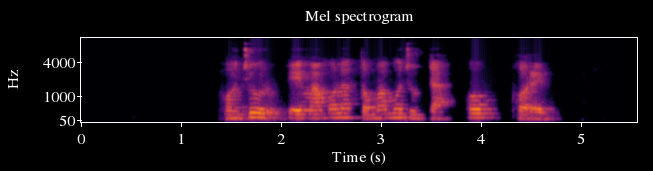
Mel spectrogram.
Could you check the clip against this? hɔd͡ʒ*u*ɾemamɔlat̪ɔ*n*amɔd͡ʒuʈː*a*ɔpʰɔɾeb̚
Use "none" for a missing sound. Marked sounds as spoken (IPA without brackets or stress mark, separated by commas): u, m, a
